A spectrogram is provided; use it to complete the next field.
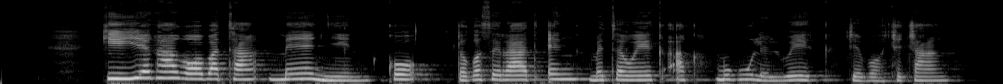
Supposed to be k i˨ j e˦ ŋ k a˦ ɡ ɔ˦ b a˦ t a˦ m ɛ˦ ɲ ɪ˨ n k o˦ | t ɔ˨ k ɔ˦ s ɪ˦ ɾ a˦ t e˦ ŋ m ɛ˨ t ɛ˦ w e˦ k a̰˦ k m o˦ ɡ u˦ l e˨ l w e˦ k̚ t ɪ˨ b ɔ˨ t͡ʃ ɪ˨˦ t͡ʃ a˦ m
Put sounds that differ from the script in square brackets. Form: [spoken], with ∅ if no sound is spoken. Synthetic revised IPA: k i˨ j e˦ [∅] k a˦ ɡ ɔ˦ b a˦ t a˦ m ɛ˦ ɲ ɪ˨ n k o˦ | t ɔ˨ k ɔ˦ s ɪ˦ ɾ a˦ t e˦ ŋ m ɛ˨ t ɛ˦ w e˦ k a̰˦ k m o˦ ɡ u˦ l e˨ l w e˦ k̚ [t͡ʃ] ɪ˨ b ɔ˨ t͡ʃ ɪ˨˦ t͡ʃ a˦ [ŋ]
